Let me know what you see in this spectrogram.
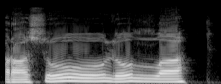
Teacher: lafaz Allahnya seakan-akan ini ada W, tapi W-nya jangan nempel, jangan Rasulullah, jangan.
